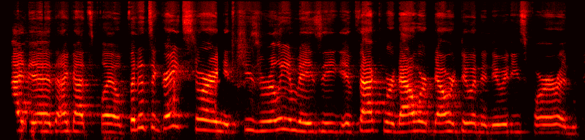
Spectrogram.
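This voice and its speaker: A woman's fairly high voice at a moderate pace, with ordinary pitch variation, hardly any pauses and noticeable background noise. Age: 50s. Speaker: insurance agent. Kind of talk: podcast interview.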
